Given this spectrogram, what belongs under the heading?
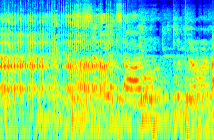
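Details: Girl burping in a TikTok compilation clip: a long, loud, voiced burp drawn out for about two seconds, with music in the background; burp.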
